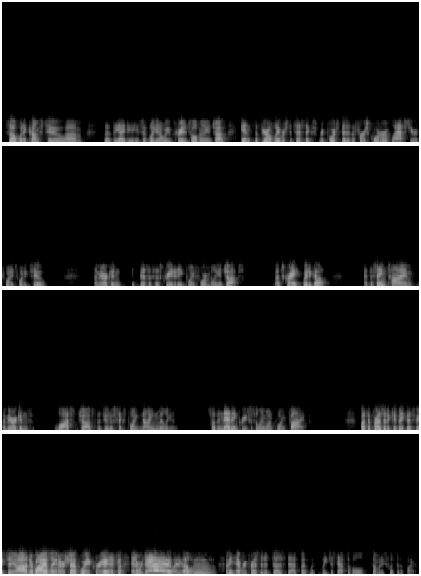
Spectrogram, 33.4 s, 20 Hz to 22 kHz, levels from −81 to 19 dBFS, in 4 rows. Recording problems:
phone-call audio; nothing above 3 kHz

